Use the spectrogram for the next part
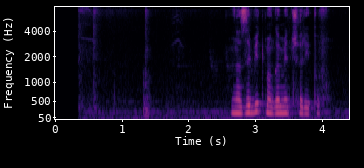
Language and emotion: Russian, neutral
